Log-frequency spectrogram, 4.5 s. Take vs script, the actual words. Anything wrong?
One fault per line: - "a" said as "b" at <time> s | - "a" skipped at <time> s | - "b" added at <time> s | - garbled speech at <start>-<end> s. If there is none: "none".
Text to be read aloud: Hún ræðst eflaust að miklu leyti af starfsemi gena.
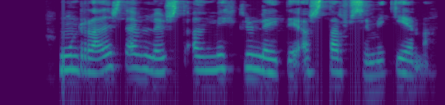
none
